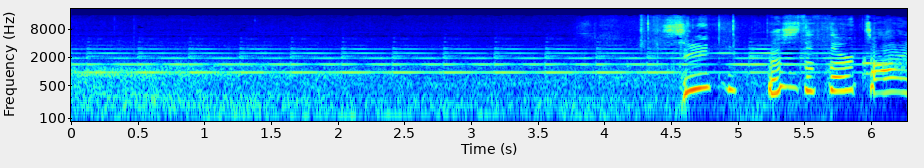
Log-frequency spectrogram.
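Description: Train wheels squeal with a steady high whine.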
